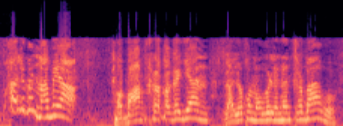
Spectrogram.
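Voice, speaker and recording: A middle-aged mother talks in a mid-pitched, practical, worrying way, like a scolding elder sister. The Filipino radio drama recording is slightly muffled, with faint noise. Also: big pitch swings, normal speed, fairly bright tone. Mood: scolding, worried. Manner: scolding, down-to-earth.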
